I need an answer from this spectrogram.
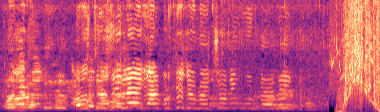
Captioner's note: speaking in Spanish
